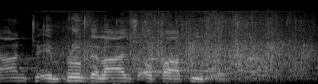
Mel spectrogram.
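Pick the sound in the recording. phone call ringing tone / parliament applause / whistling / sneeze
parliament applause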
